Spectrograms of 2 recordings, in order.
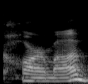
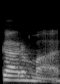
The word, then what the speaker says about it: karma: And I know the Western world, they pronounce it karma, but for here, we're going to say karma.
